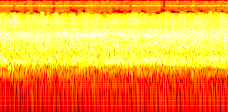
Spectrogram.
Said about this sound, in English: this crowd at the Carrier Dome just going wild as the Orangemen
